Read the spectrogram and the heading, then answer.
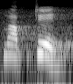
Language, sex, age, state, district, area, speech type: Marathi, female, 45-60, Maharashtra, Buldhana, urban, read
